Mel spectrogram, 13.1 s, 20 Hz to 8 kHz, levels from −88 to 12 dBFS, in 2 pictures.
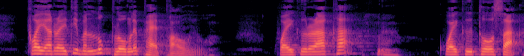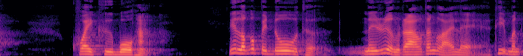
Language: Thai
